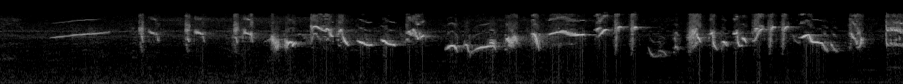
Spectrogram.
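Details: An oriental magpie-robin's morning song for training caged birds. A thin rising whistle leads into dense, varied phrases of bright whistles, down-slurred notes and clipped chirps, delivered fast and continuously.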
